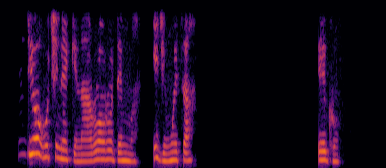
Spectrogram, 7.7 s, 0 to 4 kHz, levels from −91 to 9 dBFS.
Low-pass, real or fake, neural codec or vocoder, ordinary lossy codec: 3.6 kHz; real; none; none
